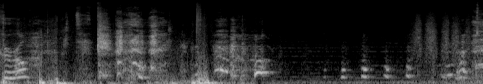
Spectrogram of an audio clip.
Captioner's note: both laughing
